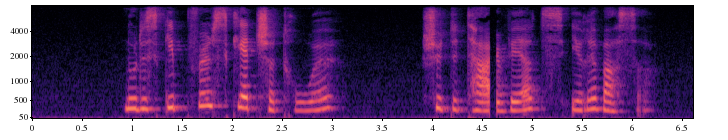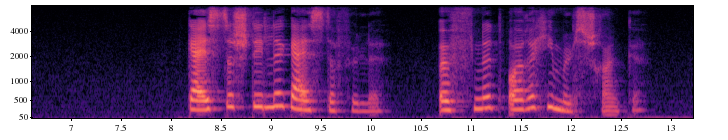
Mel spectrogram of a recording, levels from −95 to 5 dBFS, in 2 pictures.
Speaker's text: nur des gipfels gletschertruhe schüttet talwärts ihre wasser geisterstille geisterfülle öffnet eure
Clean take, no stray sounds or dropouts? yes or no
no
